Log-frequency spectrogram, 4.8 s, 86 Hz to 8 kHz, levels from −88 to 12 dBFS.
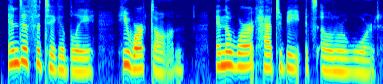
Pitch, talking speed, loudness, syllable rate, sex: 200 Hz, 165 wpm, -18 LUFS, 4.9 syllables/s, female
